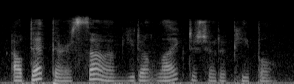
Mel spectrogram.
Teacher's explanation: I could choose to stress in the second half of the sentence only like and people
